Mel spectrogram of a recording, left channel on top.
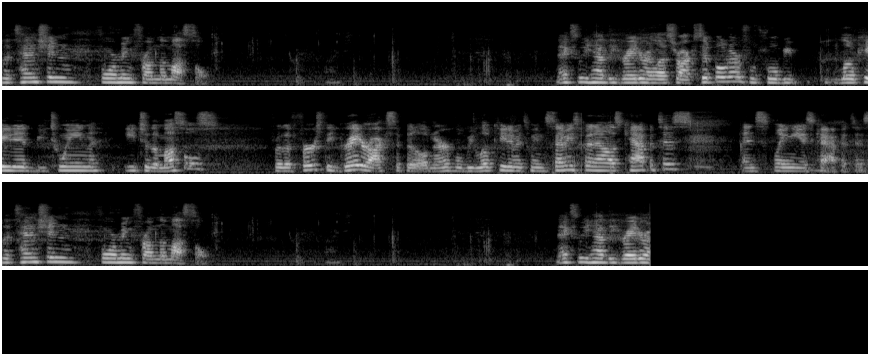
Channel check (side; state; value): right; drops out; at 6.5 s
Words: tension forming from the muscle. Next, we have the greater and lesser occipital nerves, which will be located between each of the muscles. For the first, the greater occipital nerve will be located between semispinalis capitis and splenius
